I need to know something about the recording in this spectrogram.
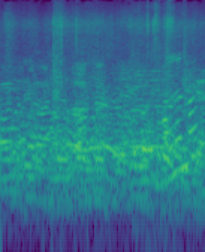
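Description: Plastic wrapping crinkles under a hand.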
